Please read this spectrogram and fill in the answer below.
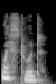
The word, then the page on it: westward: British English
